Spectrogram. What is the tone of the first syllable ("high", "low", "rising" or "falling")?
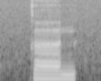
low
